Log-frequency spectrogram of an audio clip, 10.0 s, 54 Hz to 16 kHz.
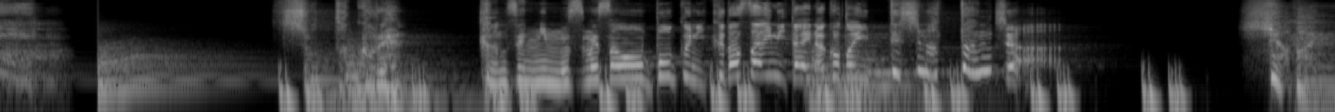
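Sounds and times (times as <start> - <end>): heartbeat thumps: 2.1 - 9.0.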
